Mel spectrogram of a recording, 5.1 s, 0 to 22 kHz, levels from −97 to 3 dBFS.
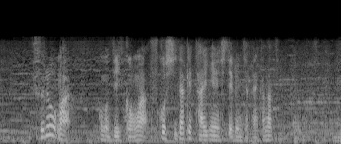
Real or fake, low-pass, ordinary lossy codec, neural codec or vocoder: real; 7.2 kHz; Opus, 16 kbps; none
